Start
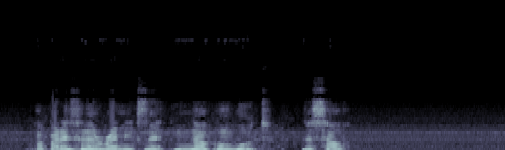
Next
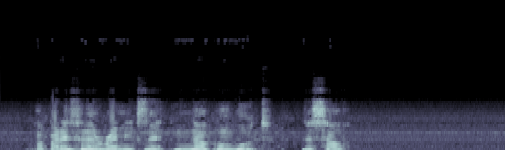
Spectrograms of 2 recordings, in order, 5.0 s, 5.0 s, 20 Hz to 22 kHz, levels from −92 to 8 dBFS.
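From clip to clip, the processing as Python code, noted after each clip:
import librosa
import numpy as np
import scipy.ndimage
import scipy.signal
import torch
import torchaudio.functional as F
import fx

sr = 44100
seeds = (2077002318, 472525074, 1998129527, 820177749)

y = fx.peak_eq(x, sr, hz=4900.0, db=13.5, octaves=0.7)
y = y * librosa.db_to_amplitude(7.0)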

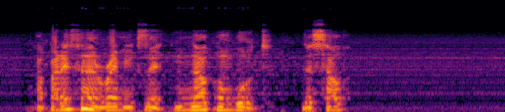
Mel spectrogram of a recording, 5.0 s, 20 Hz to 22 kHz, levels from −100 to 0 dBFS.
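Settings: y = x + 0.65 * np.pad(x, (int(5.7 * sr / 1000.0), 0))[:len(x)]
y = fx.upward_expand(y, sr, threshold_db=-23.0, expansion=1.5)
y = y * librosa.db_to_amplitude(-4.0)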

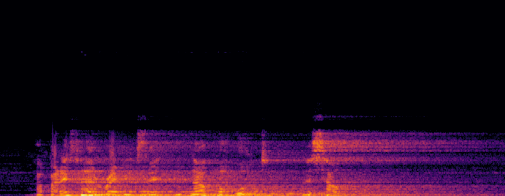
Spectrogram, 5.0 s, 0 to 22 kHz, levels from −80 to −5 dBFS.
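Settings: y = fx.rev_plate(x, sr, seeds[0], rt60_s=4.7, hf_ratio=0.9, predelay_ms=0, drr_db=4.0)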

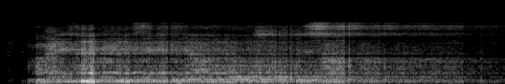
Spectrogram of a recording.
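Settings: y = fx.phase_scramble(x, sr, seeds[1], window_ms=200)
y = fx.level_steps(y, sr, step_db=15)
y = fx.echo_feedback(y, sr, ms=353, feedback_pct=50, wet_db=-10.0)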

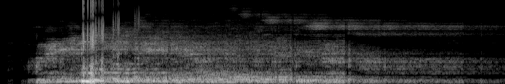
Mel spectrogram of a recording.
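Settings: y = (np.mod(10.0 ** (9.5 / 20.0) * x + 1.0, 2.0) - 1.0) / 10.0 ** (9.5 / 20.0)
y = fx.env_phaser(y, sr, low_hz=330.0, high_hz=1500.0, full_db=-20.5)
y = fx.echo_pitch(y, sr, ms=333, semitones=5, count=3, db_per_echo=-6.0)
y = y * librosa.db_to_amplitude(4.0)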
